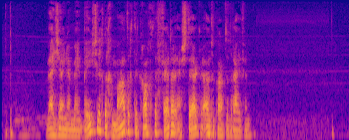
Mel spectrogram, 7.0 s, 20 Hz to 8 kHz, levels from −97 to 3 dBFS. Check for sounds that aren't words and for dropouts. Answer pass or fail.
pass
